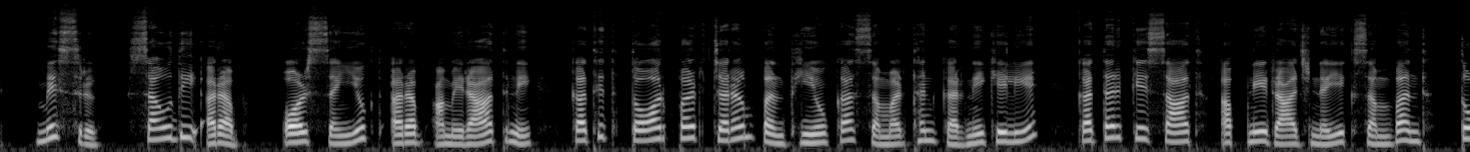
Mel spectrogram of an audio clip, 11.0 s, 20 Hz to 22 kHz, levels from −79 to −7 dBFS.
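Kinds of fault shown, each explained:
No technical fault can be heard anywhere in the speech. There is nothing to list for it.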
